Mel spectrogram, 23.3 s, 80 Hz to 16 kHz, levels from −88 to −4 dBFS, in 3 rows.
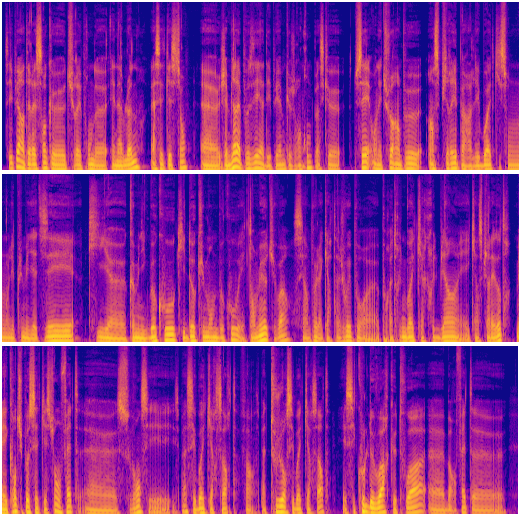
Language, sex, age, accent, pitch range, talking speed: French, male, 20-39, French, 90-110 Hz, 280 wpm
